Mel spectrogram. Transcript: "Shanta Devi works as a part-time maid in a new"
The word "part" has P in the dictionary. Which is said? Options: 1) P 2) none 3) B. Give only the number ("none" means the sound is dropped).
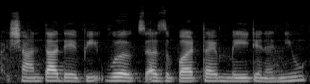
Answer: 3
